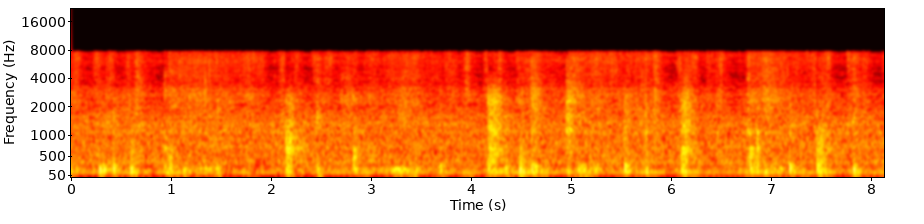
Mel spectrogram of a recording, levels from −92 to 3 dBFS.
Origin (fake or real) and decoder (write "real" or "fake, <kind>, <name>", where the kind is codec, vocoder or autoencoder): real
